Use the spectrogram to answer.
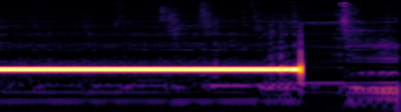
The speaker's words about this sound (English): Try to call him because he tried to call you.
